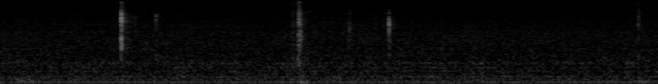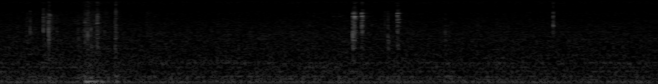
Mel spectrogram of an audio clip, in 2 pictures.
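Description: A solid brown soap remnant held in the hand is cut and scraped with a utility knife blade, giving short, crisp, bright shaving clicks scattered across the clip. The strokes stop almost instantly with no ring, over a quiet, steady low hum.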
